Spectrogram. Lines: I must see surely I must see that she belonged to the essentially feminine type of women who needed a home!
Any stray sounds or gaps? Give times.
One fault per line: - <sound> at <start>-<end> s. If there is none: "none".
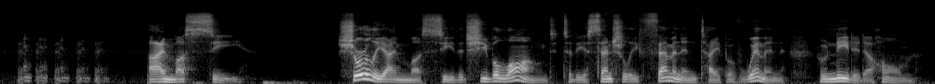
- laugh at 0.2-1.1 s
